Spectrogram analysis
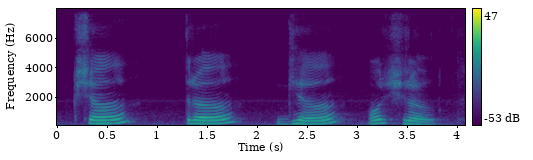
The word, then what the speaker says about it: क्ष: मैं बोलना चाहूँगी कि क्ष को सभी बच्चे या मोस्टली बच्चे श कह के बुलाते हैं। ये श नहीं है, ये क और शह से मिलके बनता है, तो इसको प्रोनाउंस भी इसी तरह किया जाएगा। इसका उच्चारण होगा क्ष, क्ष।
